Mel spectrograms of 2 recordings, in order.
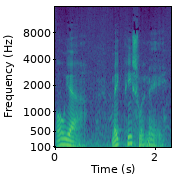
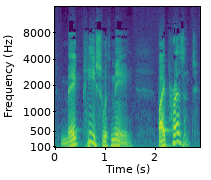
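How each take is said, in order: First: Satan tempting. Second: Said in the usual way. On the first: Acted. Satan tempting believers in their trials, hushed and coaxing. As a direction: lure them in, hushed and sly. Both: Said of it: "Doesn't that sound like Satan talking".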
